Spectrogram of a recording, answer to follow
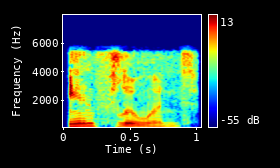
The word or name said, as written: influent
